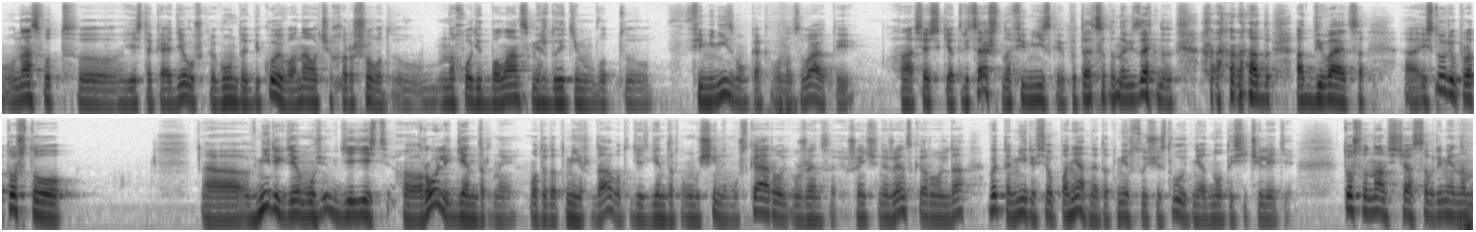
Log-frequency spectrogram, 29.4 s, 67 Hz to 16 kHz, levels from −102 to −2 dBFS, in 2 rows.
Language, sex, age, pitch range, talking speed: Russian, male, 20-39, 115-140 Hz, 160 wpm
